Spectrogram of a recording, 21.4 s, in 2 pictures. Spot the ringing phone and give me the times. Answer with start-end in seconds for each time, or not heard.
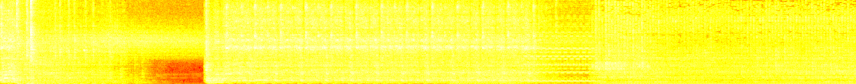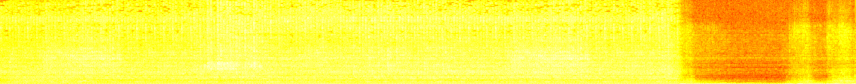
5.6-7.5, 10.8-11.9.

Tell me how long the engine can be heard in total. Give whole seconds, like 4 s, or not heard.
21 s.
